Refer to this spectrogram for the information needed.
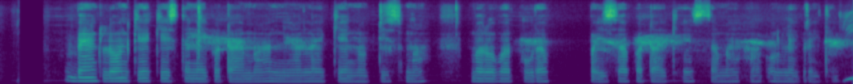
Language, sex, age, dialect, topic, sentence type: Chhattisgarhi, male, 18-24, Western/Budati/Khatahi, banking, statement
